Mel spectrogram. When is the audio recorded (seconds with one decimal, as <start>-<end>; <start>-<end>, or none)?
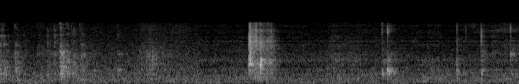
0.0-2.0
